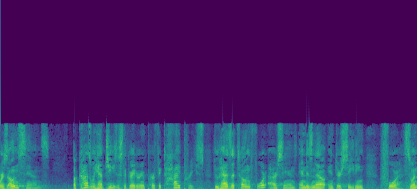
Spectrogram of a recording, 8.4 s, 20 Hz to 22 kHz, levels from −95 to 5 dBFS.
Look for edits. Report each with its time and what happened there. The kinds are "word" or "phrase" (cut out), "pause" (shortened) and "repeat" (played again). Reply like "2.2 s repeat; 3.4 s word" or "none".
none

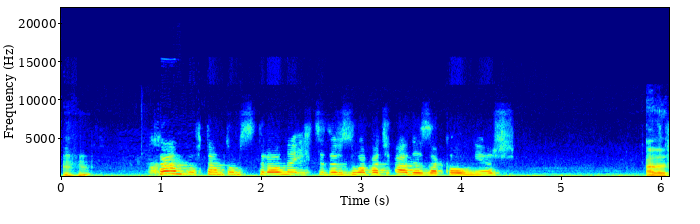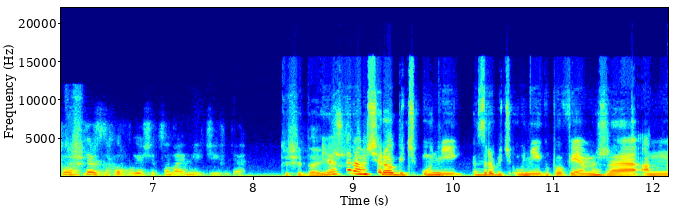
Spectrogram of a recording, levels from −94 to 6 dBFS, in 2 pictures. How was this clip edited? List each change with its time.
none

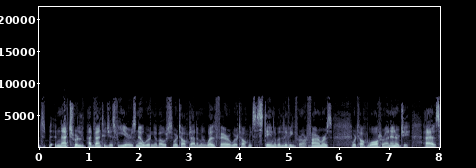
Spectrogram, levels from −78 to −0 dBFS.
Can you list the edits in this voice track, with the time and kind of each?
0.9 s word; 1.6 s word; 2.2 s word; 2.7 s word; 3.0 s word; 4.2 s word; 6.3 s word; 6.6 s word

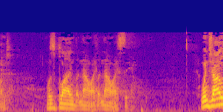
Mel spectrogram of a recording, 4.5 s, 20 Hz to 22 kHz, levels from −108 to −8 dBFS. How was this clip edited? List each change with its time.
1.9 s repeat

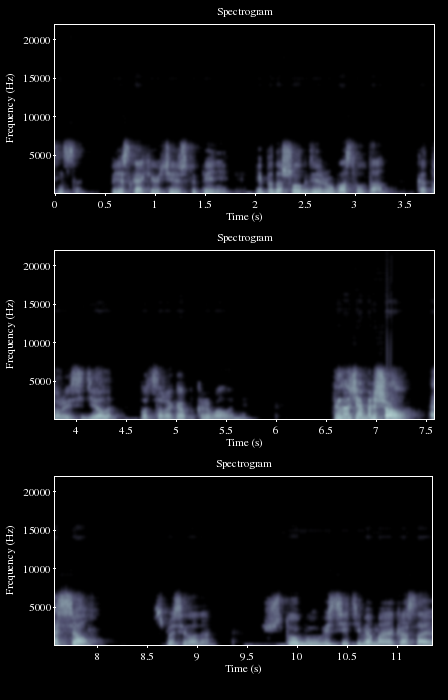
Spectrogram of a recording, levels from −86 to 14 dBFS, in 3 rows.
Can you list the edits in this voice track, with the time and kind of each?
none

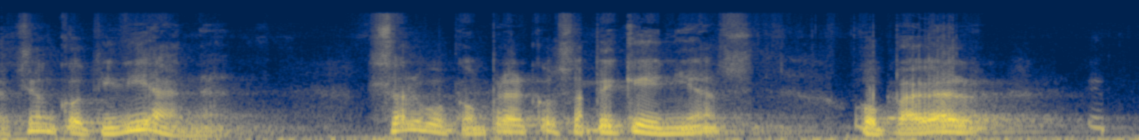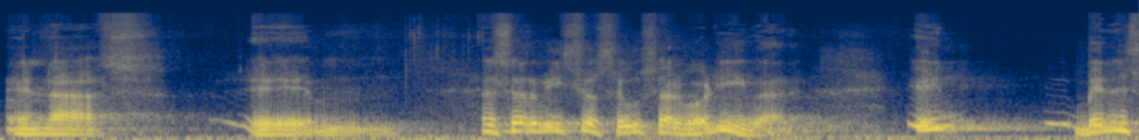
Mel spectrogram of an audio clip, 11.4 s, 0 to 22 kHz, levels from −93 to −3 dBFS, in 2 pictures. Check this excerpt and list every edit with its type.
2.3 s word; 2.9 s word; 4.4 s word; 5.7 s word; 8.1 s word

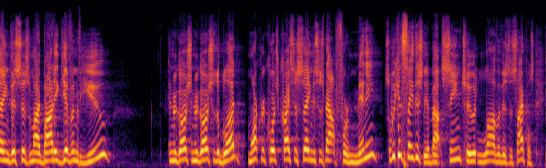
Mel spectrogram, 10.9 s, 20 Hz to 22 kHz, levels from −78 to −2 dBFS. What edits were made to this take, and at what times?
1.6 s word; 3.8 s repeat; 4.9 s pause; 6.5 s word; 7.6 s pause; 8.5 s word; 9.5 s phrase

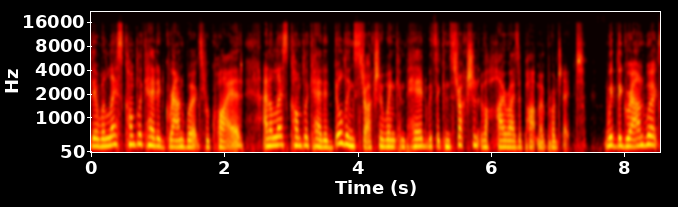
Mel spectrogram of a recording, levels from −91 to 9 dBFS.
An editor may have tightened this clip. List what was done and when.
none

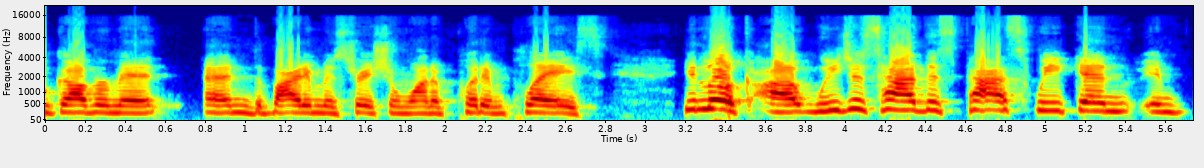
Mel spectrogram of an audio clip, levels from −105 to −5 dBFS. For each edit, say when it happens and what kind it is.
none

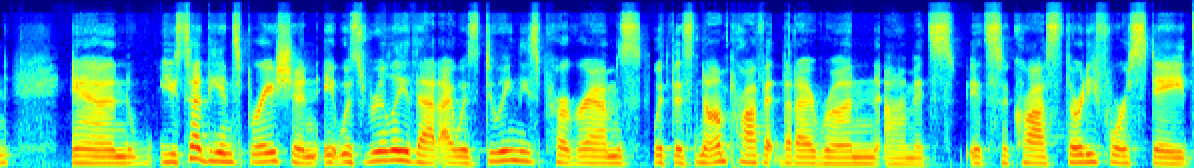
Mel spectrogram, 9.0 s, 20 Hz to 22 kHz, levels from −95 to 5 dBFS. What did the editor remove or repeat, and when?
4.9 s pause

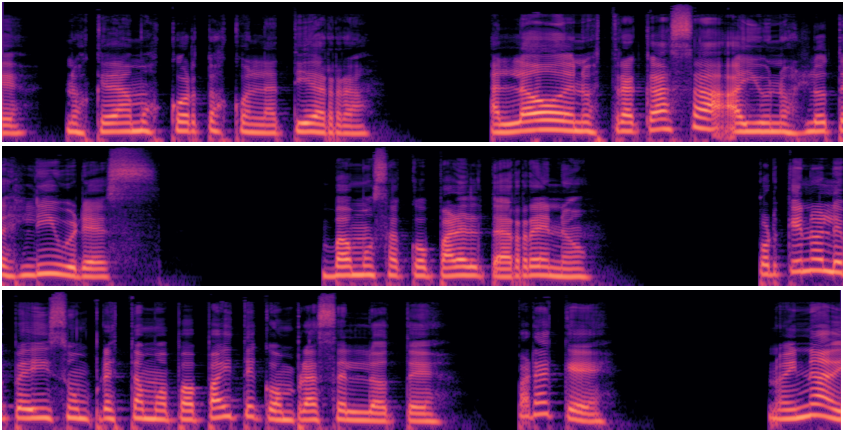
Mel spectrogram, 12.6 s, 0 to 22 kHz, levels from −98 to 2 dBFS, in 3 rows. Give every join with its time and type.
none

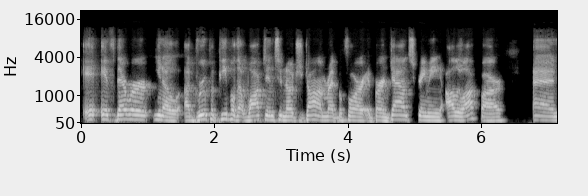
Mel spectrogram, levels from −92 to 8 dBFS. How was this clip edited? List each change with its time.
none

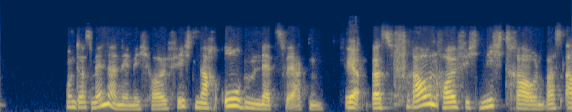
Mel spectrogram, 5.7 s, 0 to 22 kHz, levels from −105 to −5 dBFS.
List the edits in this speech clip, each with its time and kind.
0.9 s word; 1.9 s word; 3.9 s word; 4.4 s word

